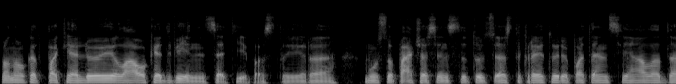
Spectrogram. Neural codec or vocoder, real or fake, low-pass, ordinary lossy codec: none; real; 9.9 kHz; Opus, 16 kbps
